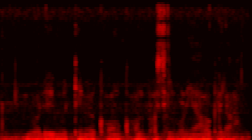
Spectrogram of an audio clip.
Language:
Bhojpuri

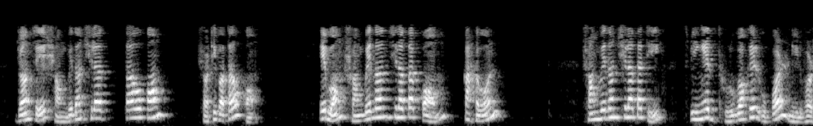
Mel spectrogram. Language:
Bangla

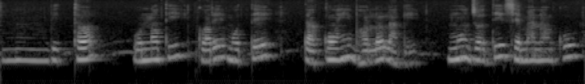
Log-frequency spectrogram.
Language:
Odia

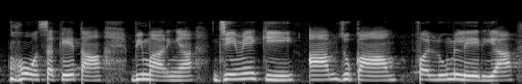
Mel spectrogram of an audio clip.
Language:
Punjabi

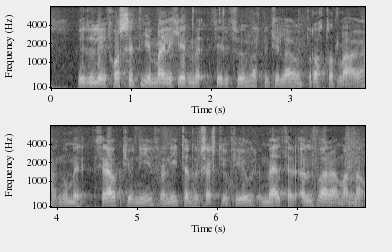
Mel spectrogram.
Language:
Icelandic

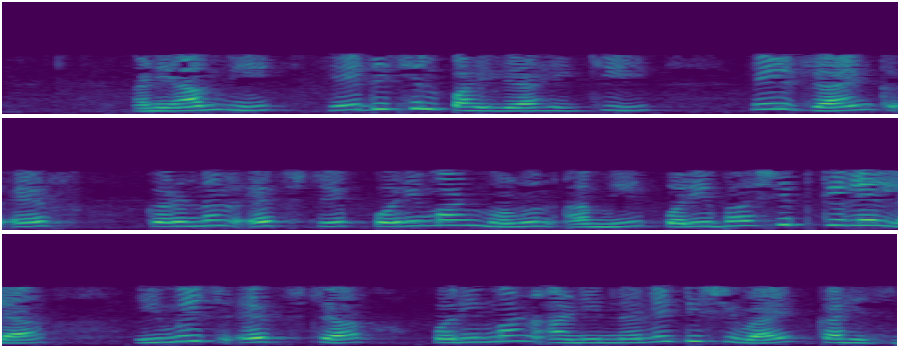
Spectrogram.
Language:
Marathi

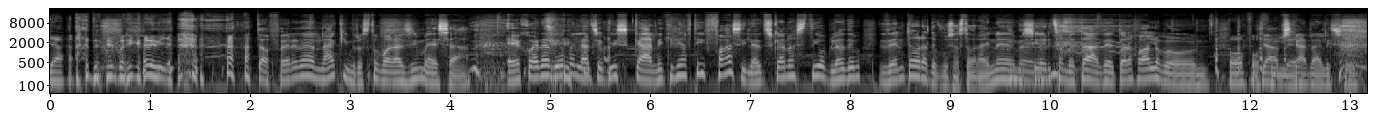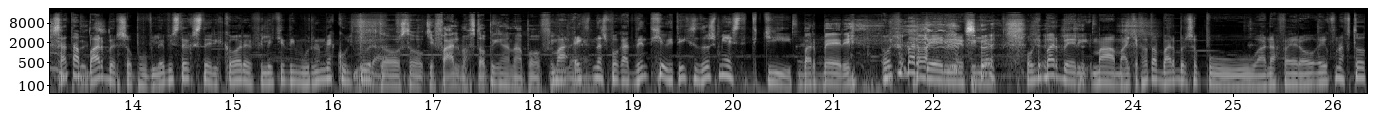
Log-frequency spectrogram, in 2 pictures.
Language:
Greek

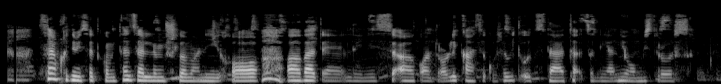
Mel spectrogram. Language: Georgian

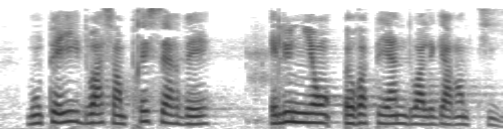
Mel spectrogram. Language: French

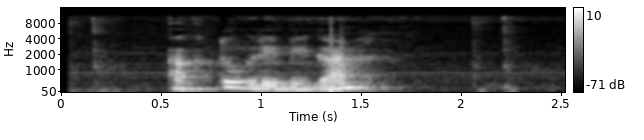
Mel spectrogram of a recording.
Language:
Latvian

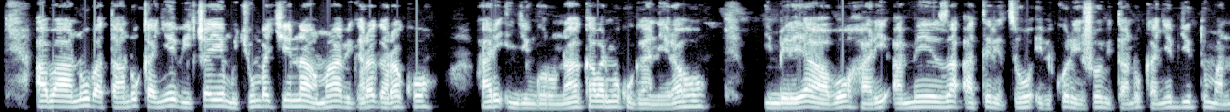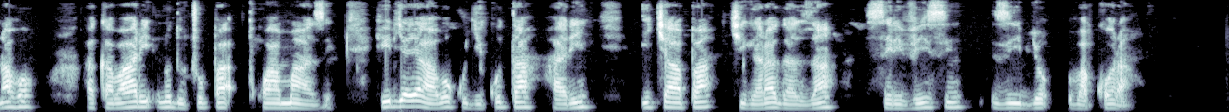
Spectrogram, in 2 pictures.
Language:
Kinyarwanda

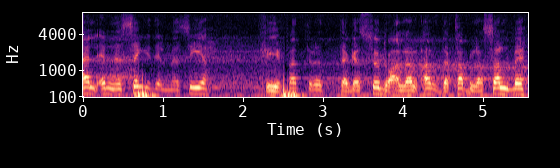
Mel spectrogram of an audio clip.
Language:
Arabic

